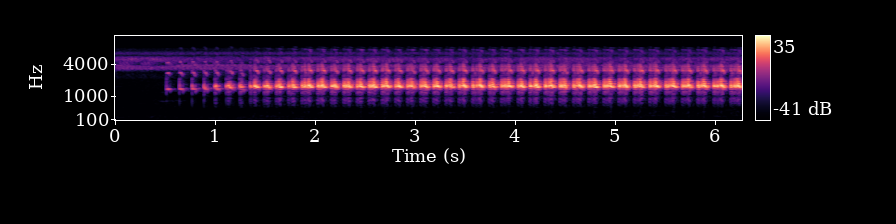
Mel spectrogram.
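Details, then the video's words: Frog beginning to call after a moment of quiet, its pulsed rasping croaks quickly building in loudness into a steady rapid series of several per second, accompanied by a thin continuous high hum. "Suara Kodok / Frog Sound"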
